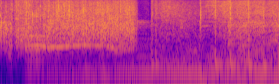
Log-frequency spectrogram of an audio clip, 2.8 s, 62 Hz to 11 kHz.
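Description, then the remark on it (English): A small crowd of about 10 people claps when Biden says police officers and emergency responders should be let go, a dense, steady wash of applause, with a brief whistle-like tone early on and voices murmuring underneath throughout. “Anyway, clap when Biden says, yes, let them all go, fire them.”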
